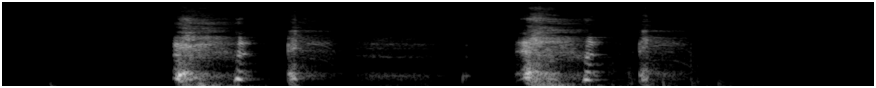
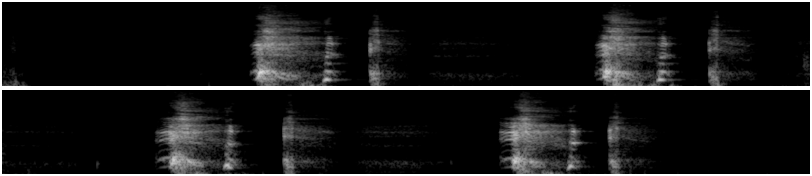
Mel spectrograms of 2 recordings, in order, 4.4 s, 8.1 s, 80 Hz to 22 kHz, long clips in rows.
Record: {
  "cough_length": "4.4 s",
  "cough_amplitude": 9180,
  "cough_signal_mean_std_ratio": 0.31,
  "three_cough_length": "8.1 s",
  "three_cough_amplitude": 13750,
  "three_cough_signal_mean_std_ratio": 0.3,
  "survey_phase": "alpha (2021-03-01 to 2021-08-12)",
  "age": "45-64",
  "gender": "Female",
  "wearing_mask": "No",
  "symptom_cough_any": true,
  "symptom_fatigue": true,
  "smoker_status": "Ex-smoker",
  "respiratory_condition_asthma": false,
  "respiratory_condition_other": false,
  "recruitment_source": "Test and Trace",
  "submission_delay": "2 days",
  "covid_test_result": "Positive",
  "covid_test_method": "RT-qPCR"
}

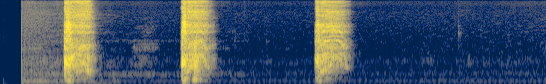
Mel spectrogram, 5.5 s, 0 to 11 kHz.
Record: {
  "three_cough_length": "5.5 s",
  "three_cough_amplitude": 32768,
  "three_cough_signal_mean_std_ratio": 0.26,
  "survey_phase": "beta (2021-08-13 to 2022-03-07)",
  "age": "45-64",
  "gender": "Female",
  "wearing_mask": "No",
  "symptom_abdominal_pain": true,
  "smoker_status": "Never smoked",
  "respiratory_condition_asthma": true,
  "respiratory_condition_other": false,
  "recruitment_source": "REACT",
  "submission_delay": "2 days",
  "covid_test_result": "Negative",
  "covid_test_method": "RT-qPCR",
  "influenza_a_test_result": "Negative",
  "influenza_b_test_result": "Negative"
}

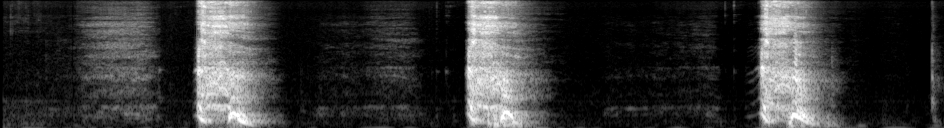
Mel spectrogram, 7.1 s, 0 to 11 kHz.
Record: {
  "three_cough_length": "7.1 s",
  "three_cough_amplitude": 32472,
  "three_cough_signal_mean_std_ratio": 0.35,
  "survey_phase": "beta (2021-08-13 to 2022-03-07)",
  "age": "65+",
  "gender": "Male",
  "wearing_mask": "No",
  "symptom_none": true,
  "smoker_status": "Never smoked",
  "respiratory_condition_asthma": false,
  "respiratory_condition_other": false,
  "recruitment_source": "REACT",
  "submission_delay": "1 day",
  "covid_test_result": "Negative",
  "covid_test_method": "RT-qPCR"
}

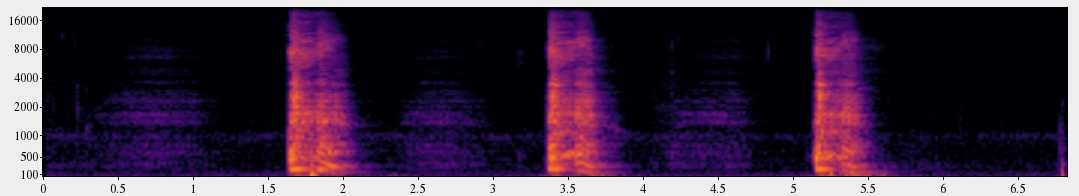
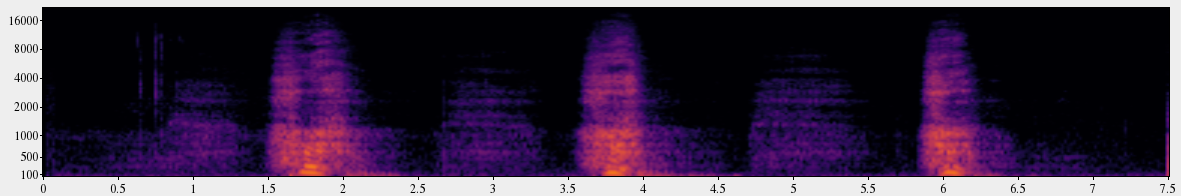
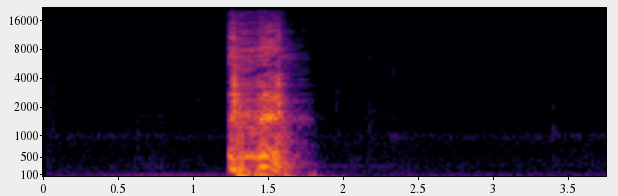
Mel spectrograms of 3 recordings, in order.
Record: {
  "three_cough_length": "6.8 s",
  "three_cough_amplitude": 10949,
  "three_cough_signal_mean_std_ratio": 0.29,
  "exhalation_length": "7.5 s",
  "exhalation_amplitude": 2601,
  "exhalation_signal_mean_std_ratio": 0.35,
  "cough_length": "3.8 s",
  "cough_amplitude": 12124,
  "cough_signal_mean_std_ratio": 0.27,
  "survey_phase": "beta (2021-08-13 to 2022-03-07)",
  "age": "65+",
  "gender": "Male",
  "wearing_mask": "No",
  "symptom_runny_or_blocked_nose": true,
  "symptom_shortness_of_breath": true,
  "symptom_fatigue": true,
  "smoker_status": "Ex-smoker",
  "respiratory_condition_asthma": false,
  "respiratory_condition_other": false,
  "recruitment_source": "REACT",
  "submission_delay": "9 days",
  "covid_test_result": "Negative",
  "covid_test_method": "RT-qPCR",
  "influenza_a_test_result": "Negative",
  "influenza_b_test_result": "Negative"
}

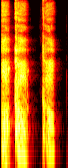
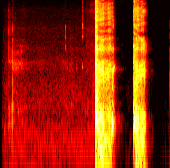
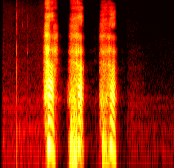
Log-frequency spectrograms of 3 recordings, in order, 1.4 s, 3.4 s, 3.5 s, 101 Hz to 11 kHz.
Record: {
  "three_cough_length": "1.4 s",
  "three_cough_amplitude": 32350,
  "three_cough_signal_mean_std_ratio": 0.54,
  "cough_length": "3.4 s",
  "cough_amplitude": 32768,
  "cough_signal_mean_std_ratio": 0.28,
  "exhalation_length": "3.5 s",
  "exhalation_amplitude": 32704,
  "exhalation_signal_mean_std_ratio": 0.29,
  "survey_phase": "beta (2021-08-13 to 2022-03-07)",
  "age": "18-44",
  "gender": "Female",
  "wearing_mask": "No",
  "symptom_new_continuous_cough": true,
  "symptom_runny_or_blocked_nose": true,
  "symptom_shortness_of_breath": true,
  "symptom_sore_throat": true,
  "symptom_fever_high_temperature": true,
  "symptom_onset": "2 days",
  "smoker_status": "Never smoked",
  "respiratory_condition_asthma": false,
  "respiratory_condition_other": false,
  "recruitment_source": "Test and Trace",
  "submission_delay": "1 day",
  "covid_test_result": "Positive",
  "covid_test_method": "RT-qPCR",
  "covid_ct_value": 23.8,
  "covid_ct_gene": "ORF1ab gene",
  "covid_ct_mean": 24.3,
  "covid_viral_load": "10000 copies/ml",
  "covid_viral_load_category": "Low viral load (10K-1M copies/ml)"
}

